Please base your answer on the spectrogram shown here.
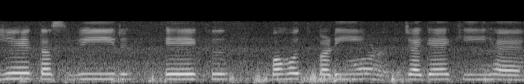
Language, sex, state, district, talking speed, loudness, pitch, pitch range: Hindi, female, Haryana, Jhajjar, 90 wpm, -17 LUFS, 240 Hz, 230-245 Hz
